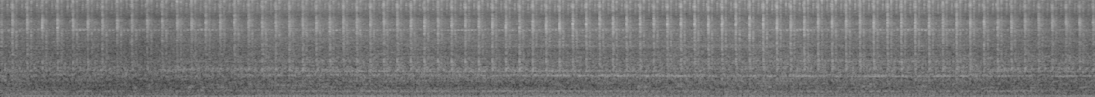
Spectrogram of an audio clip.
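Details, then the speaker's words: Subaru Forester petrol engine at idle: steady rapid knock about three per second over the running sound; owner asks if piston slap or tensioner pulley, cause unknown. "Hey, what is this noise, guys? Please, any Subaru mechanics. Did a piston slap?"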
